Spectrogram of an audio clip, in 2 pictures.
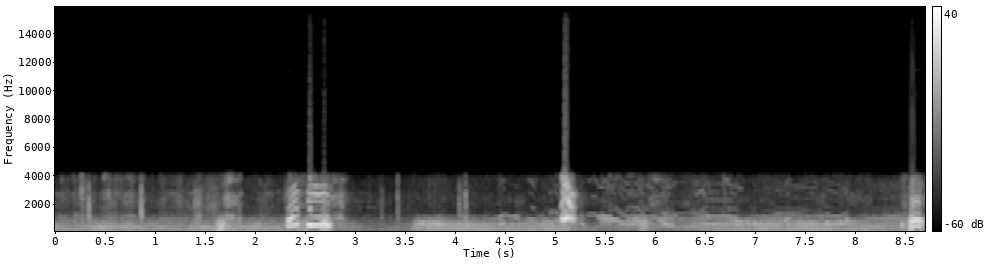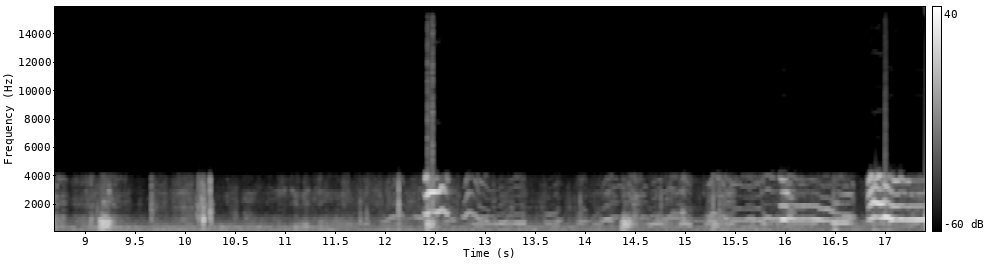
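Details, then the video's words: Six-week-old pit bull puppies bark with sharp, high yips and small barks, whimpering between, while a woman coos. "Puppies Barking"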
